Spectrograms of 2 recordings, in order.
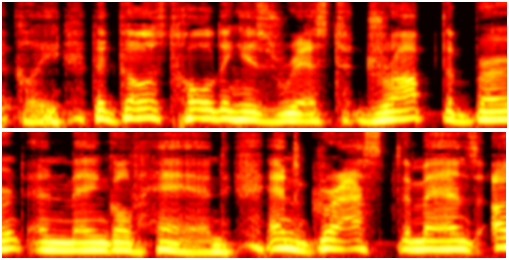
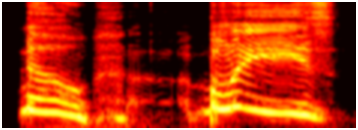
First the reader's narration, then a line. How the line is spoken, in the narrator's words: the man cried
